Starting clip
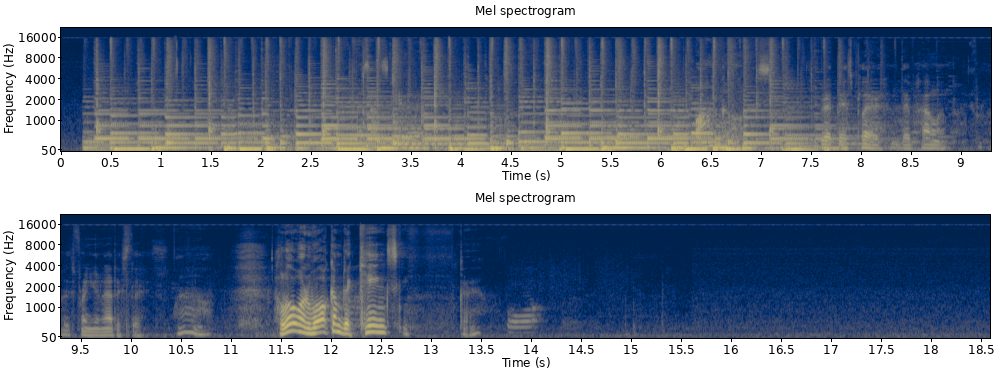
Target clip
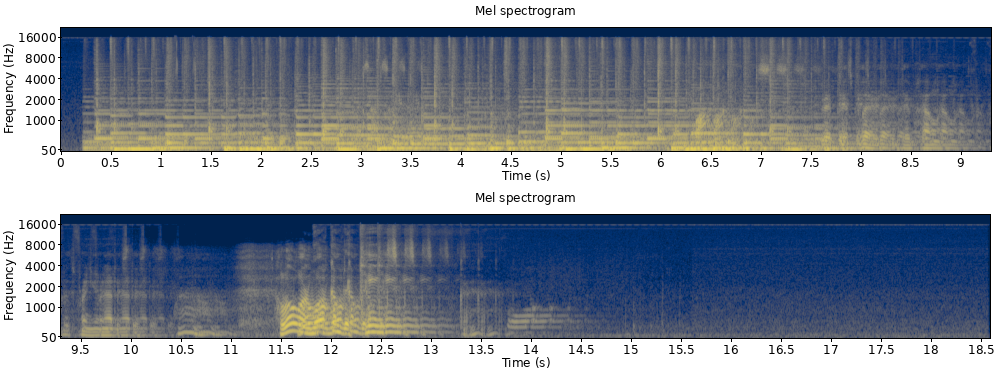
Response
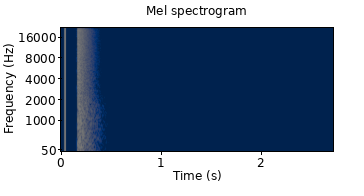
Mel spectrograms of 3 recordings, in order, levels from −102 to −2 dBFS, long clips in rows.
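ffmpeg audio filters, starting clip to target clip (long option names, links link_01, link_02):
-filter_complex "[0:a]asettb=1/sr,asplit=3[link_01][link_02][link_03];[link_01]atrim=end=9.964[link_04];[link_02]atrim=start=9.96:end=11.83,asetpts=PTS-STARTPTS,afade=type=in:duration=0.004:curve=qsin,afade=type=out:start_time=1.866:duration=0.004:curve=qsin,lowpass=frequency=6300:width=0.5412,lowpass=frequency=6300:width=1.3066[link_05];[link_03]atrim=start=11.826[link_06];[link_04][link_05]acrossfade=duration=0.004:curve1=hsin:curve2=qsin[link_07];[link_07][link_06]acrossfade=duration=0.004:curve1=qsin:curve2=hsin,aecho=1:1:174|348|522|696|870:0.531|0.202|0.0767|0.0291|0.0111,volume=7.5dB"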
